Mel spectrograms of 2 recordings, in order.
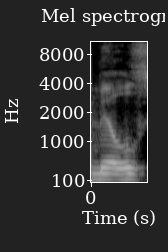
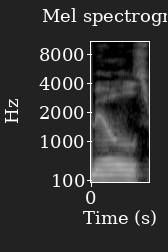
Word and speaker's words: Mill: And by the way, it's Mill, not Mills, K. Please don't call him Mills, right?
